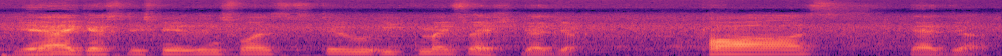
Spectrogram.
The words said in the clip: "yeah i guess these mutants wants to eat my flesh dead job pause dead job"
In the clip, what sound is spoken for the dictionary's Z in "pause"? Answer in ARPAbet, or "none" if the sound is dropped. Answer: S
